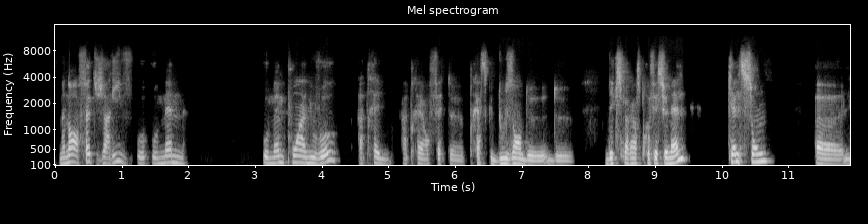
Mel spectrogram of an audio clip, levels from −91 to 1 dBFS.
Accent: French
